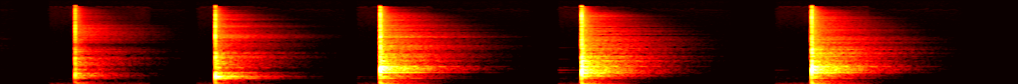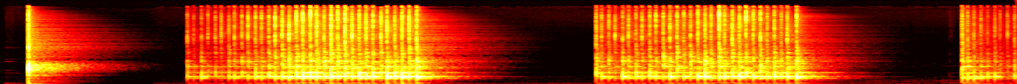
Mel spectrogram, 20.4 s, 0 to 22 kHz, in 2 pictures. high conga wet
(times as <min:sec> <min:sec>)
0:16.2 0:18.6, 0:19.8 0:20.3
